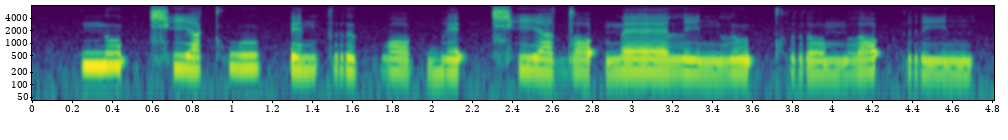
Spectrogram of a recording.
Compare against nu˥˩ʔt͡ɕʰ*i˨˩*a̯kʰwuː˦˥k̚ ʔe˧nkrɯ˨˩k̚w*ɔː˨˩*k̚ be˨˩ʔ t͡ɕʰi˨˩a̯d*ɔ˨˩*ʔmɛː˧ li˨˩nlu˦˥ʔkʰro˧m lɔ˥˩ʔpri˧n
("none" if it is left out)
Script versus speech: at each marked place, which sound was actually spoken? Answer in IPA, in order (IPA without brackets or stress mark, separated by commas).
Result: i˨˩, ɔː˨˩, ɔ˨˩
